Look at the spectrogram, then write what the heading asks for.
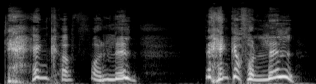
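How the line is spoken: Terrified shriek. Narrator (German): kreischte My Lady von einem wahnsinnigen Schrecken erfasst

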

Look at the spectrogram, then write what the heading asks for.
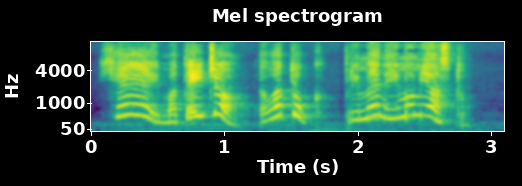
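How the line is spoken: Shout from back row. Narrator (Bulgarian): извика някой от най-последния чин

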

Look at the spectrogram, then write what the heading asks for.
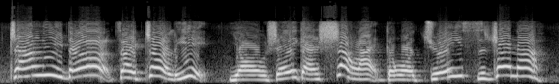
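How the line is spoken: Thunderous roar. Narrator (Chinese): 张飞连续吼，连续叫了三次，声音就像大雷一样洪亮

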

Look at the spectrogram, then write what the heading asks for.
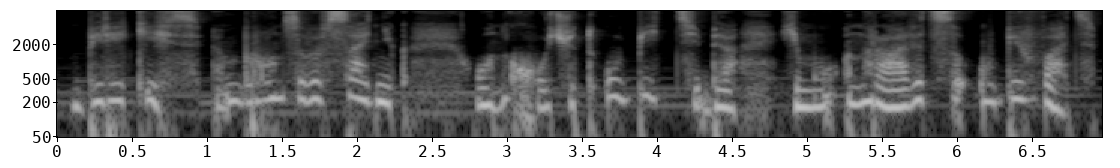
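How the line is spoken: Whispering. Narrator (Russian): прошептала она

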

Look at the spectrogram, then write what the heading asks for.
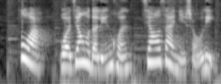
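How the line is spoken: Loud cry. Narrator (Chinese): 耶稣大声喊着说

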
